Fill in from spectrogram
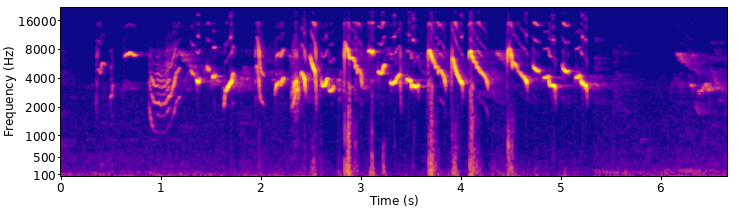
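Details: White-eye (pleci) lure song for prompting fast ngalas and nembak singing. It opens with a falling whistle, then a dense chatter of high rising and dropping chirps with clicks, fading out after five seconds.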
